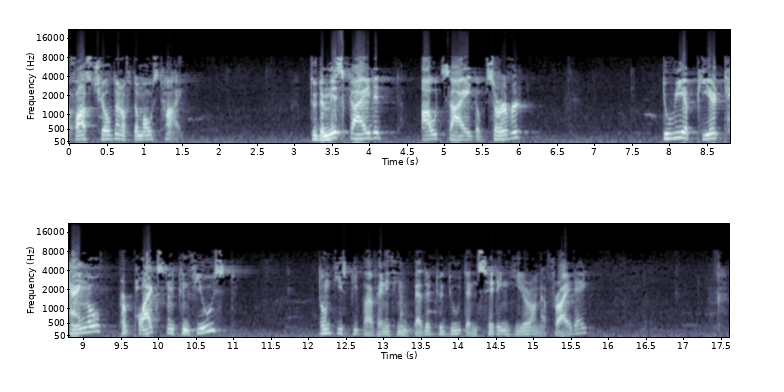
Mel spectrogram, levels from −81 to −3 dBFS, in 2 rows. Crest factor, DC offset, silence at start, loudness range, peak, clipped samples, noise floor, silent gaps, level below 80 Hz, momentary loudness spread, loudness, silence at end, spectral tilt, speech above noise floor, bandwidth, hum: 14 dB; under 0.1%; 0 s; 9 LU; 0 dBFS; 0.5%; -41 dBFS; none; -42 dBFS; 14 LU; -11 LUFS; 0.05 s; -3 dB/octave; 30 dB; over 20 kHz; none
